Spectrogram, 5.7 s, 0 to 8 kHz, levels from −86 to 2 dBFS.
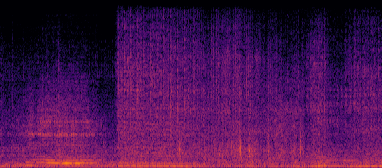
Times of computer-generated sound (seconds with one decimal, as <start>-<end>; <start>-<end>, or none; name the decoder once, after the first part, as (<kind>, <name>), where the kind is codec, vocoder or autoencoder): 0.0-0.7 (codec, DAC); 2.8-4.2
